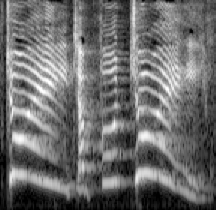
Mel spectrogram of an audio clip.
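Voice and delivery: high, loud, drawn-out celebration; joyful cheer. Shown as a demonstration. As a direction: cheer it out for the class. Teacher celebrates the blended word.

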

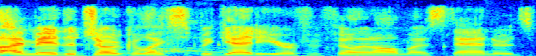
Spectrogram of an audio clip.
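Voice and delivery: ordinary talk, nothing marked

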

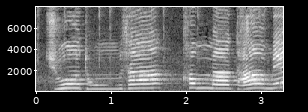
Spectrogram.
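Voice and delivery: slow, high-pitched, stretched syllables; drawn-out dictation. Real, not acted. Teacher writing out sentence structure for students, drawn-out dictation. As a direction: spell out the structure slowly as you write. Saying words while writing them out.

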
